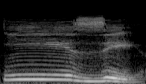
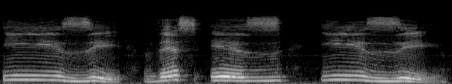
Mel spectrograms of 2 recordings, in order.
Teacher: Again, the S is like a voiced Z.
